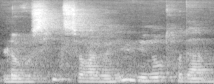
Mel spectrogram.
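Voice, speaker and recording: A man speaks at a middle pitch in a measured, articulate way, his sentences complete and calm. His words carry a reassuring steadiness. The room around him is roomy and echoey. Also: a little hiss or hum. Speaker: patient's husband. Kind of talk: interview testimony.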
